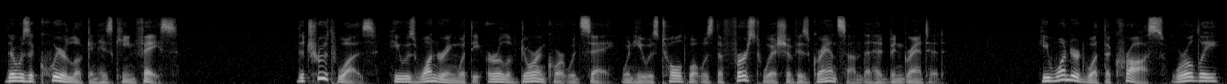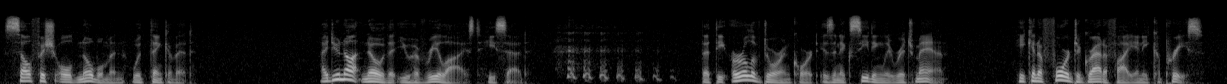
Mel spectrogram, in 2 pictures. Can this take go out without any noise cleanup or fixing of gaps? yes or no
no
